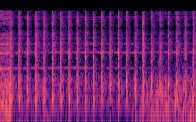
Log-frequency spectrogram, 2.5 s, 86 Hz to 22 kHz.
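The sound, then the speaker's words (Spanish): Rapid, sustained machine gun fire by two soldiers in a helicopter in Colombia, during the commando operation that captured drug lord Otoniel, a steady stream of about twenty sharp bursts in just over two seconds, loud and even in rhythm, with no voices. “Estos son dos soldados en un helicóptero, ametralladora en mano, ya lo escuchas, miembros del comando de más de 500 personas que ha dado caza a este hombre, conocido como Otoniel,”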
